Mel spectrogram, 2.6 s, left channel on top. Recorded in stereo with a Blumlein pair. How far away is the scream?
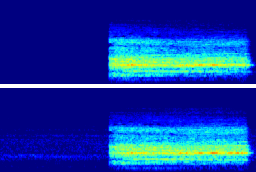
About 0.6 m.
